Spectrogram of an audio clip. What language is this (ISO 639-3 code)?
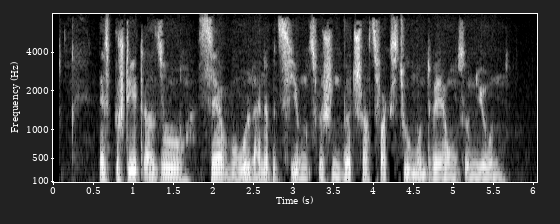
deu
